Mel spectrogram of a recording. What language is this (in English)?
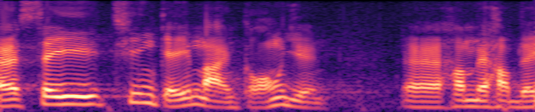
Cantonese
